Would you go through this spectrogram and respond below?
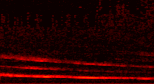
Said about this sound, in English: So I got a police car. Hold on, guys.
